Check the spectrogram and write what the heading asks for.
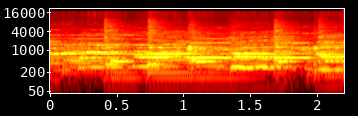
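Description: Live band playing an instrumental passage: acoustic guitar and keyboard under a sustained woodwind melody.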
